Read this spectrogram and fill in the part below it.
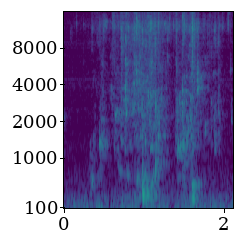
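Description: Water is poured from a bucket into a cone in faint splashing, gurgling bursts that swell and fade twice over a quiet indoor background.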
